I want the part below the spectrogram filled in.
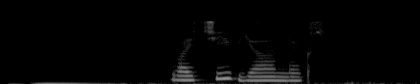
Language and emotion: Russian, sad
